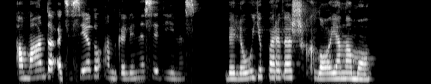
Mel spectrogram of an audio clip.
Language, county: Lithuanian, Telšiai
